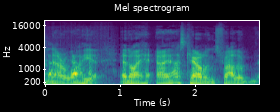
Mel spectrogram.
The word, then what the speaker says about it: Ngaruawahia: And a long story, but Narrawahia.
